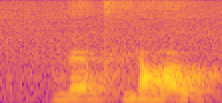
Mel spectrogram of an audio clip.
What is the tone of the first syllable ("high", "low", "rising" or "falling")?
falling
